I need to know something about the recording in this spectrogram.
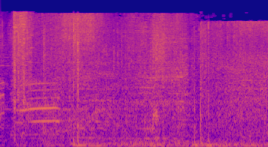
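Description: Heavy blows thud with a low rumble.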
